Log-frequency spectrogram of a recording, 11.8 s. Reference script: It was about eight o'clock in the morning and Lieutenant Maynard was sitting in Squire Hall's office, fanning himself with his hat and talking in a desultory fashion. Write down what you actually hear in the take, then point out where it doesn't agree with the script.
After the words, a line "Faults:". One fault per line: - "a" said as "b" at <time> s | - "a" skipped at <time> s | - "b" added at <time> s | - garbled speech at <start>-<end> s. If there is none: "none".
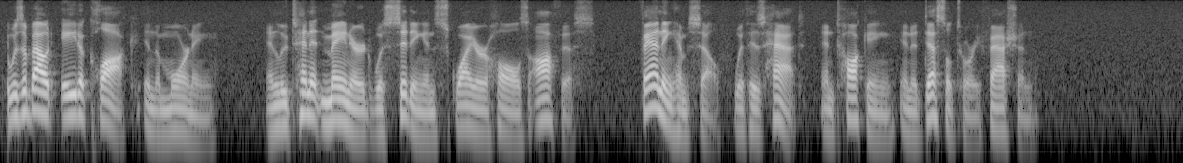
It was about eight o'clock in the morning and Lieutenant Maynard was sitting in Squire Hall's office, fanning himself with his hat and talking in a desultory fashion.
Faults:
none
